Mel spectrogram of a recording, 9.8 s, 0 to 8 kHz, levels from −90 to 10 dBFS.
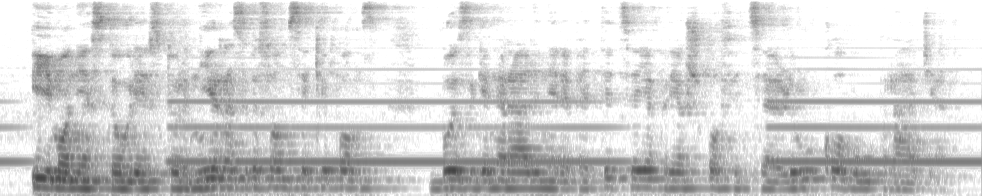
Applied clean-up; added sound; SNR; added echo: none; Wind instrument, woodwind instrument; 12 dB; reverberation time 0.9 s.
